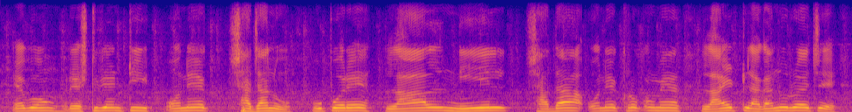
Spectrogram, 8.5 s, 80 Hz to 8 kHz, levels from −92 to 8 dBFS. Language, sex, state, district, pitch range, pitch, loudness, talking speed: Bengali, male, Assam, Hailakandi, 180-205 Hz, 200 Hz, -15 LUFS, 90 wpm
